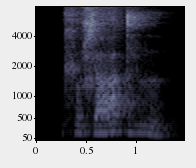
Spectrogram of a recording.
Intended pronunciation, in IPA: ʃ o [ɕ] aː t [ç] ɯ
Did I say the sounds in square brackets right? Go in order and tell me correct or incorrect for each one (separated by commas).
correct, incorrect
